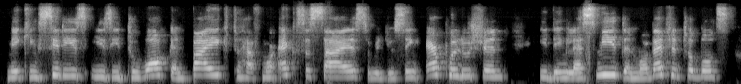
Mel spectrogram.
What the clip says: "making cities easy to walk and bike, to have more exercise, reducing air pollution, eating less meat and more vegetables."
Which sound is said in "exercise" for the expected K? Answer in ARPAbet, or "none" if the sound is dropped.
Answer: K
